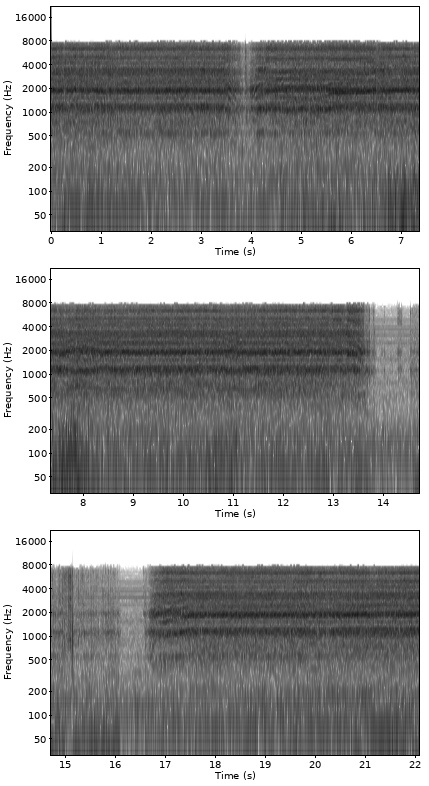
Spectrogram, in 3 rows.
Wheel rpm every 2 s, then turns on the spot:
160, 140, 140, 160, 160, 160, 140, 20, 90, 160, 160.
14-16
